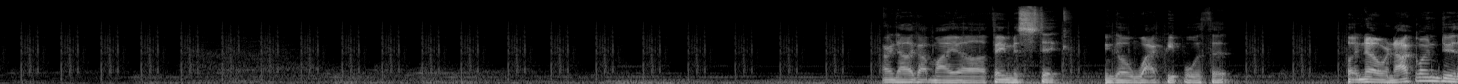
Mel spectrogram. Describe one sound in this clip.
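Quick running footsteps patter on hard ground.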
